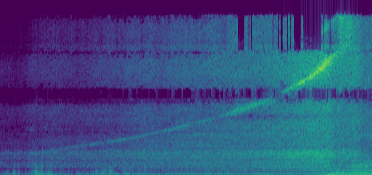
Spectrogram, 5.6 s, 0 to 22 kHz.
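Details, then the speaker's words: 2006 Ford F-350 6.0 diesel after up-pipe install and turbo rebuild with a 10-blade replacing the 13-blade, pulling away: clean turbo whistle climbs steadily over diesel rumble, noticeably different, pretty loud; normal turbo spool. "I don't know if you can really hear that inside here. It is pretty loud, but we'll do an outside shot."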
